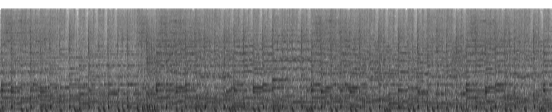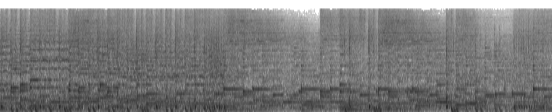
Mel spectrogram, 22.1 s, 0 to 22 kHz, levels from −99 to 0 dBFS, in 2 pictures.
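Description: Throughout the clip a buzzing, chirping layer of computer activity noise sits well below the signal, pulsing at roughly 70 times a second. Shifting processor or peripheral load disturbs the shared ground of the audio circuit, so the interference follows the machine's activity, not the sound.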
